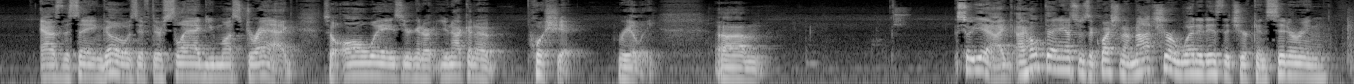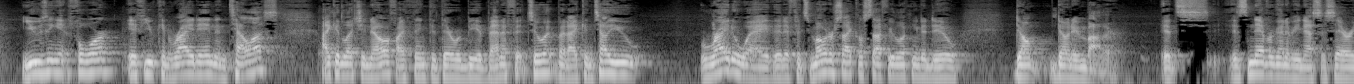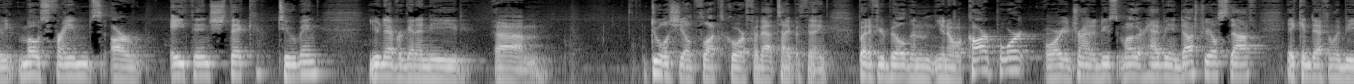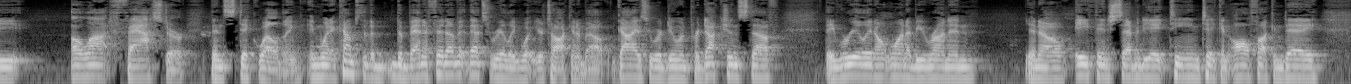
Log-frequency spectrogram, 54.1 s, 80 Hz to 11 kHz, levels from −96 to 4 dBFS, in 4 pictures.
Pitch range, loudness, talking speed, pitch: 110-135 Hz, -21 LUFS, 200 wpm, 120 Hz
